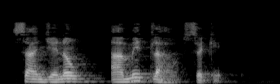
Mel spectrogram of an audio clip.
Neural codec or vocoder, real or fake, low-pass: none; real; 7.2 kHz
